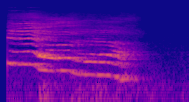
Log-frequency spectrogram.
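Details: A male Basenji gives a long, loud whine that slides downward, yelling until he gets cuddled.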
